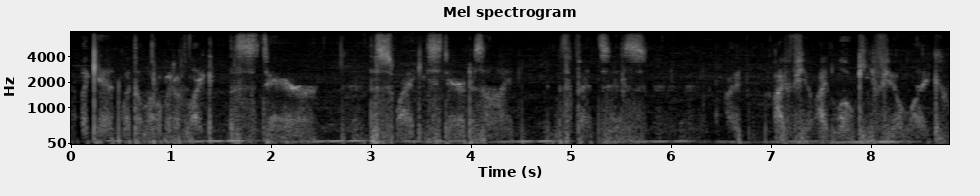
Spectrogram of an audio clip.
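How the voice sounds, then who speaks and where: Young guy whispering asmr gaming stuff, super bright breathy whisper, rambly n slangy, repeats himself. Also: rough recording. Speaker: ASMR creator showing a game world. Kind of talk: whispered ASMR gameplay commentary.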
